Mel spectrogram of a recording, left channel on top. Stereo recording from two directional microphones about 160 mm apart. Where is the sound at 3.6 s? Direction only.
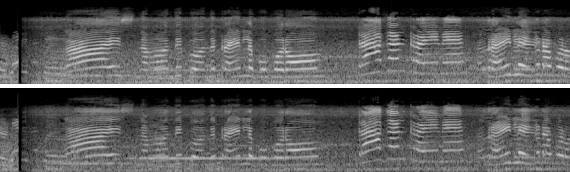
35° right (ahead or behind).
